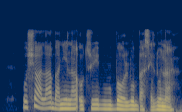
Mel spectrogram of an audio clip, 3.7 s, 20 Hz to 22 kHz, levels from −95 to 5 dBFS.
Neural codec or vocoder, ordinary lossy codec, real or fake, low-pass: codec, 16 kHz, 8 kbps, FunCodec, trained on LibriTTS, 25 frames a second; none; fake; 7.2 kHz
